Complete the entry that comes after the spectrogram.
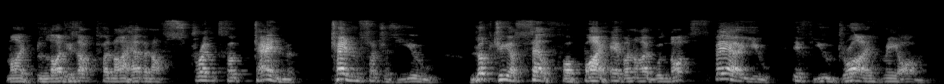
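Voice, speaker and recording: A man voicing a fiery young man who defies a cruel schoolmaster, declaiming passionately and loudly. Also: a little high, normal speed, reverberant, voice pushed up, natural voice, low-quality recording. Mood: defiant. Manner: passionate, loud, forceful declaiming.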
